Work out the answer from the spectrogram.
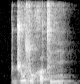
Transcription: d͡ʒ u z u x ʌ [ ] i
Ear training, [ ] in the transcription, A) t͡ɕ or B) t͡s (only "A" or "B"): B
